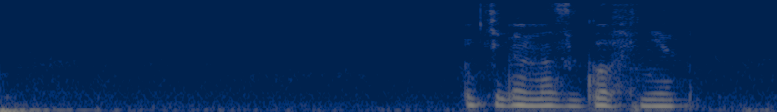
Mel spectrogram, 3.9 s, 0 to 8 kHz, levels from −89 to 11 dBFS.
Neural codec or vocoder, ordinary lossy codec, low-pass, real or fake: codec, 16 kHz, 8 kbps, FunCodec, trained on LibriTTS, 25 frames a second; AAC, 32 kbps; 7.2 kHz; fake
